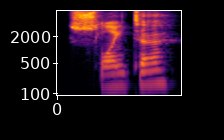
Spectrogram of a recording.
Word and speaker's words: Sláinte: Yeah, I say Sláinte. Because I always say Sláinte, but yeah, it depends on what part of Ireland you're from.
